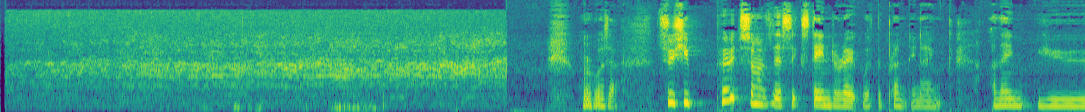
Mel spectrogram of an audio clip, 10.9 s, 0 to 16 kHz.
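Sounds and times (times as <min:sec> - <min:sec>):
flock of geese honking: 0:00.0 - 0:05.1
speech: 0:05.8 - 0:10.8.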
